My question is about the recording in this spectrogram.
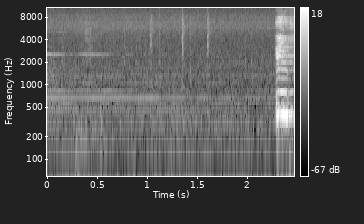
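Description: Piano notes fading away softly, with a quiet high note struck at the start and left ringing. A few faint ticks sound through it.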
